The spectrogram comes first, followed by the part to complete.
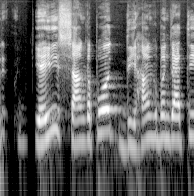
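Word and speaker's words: Tsangpo: में ओरिजिन होती है सांगपो सांगपो देखिए इसमें टी साइलेंट हो जाता है ठीक है टी साइलेंट की वजह से सांगपो के नाम से जानते हैं और यह जब यहां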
